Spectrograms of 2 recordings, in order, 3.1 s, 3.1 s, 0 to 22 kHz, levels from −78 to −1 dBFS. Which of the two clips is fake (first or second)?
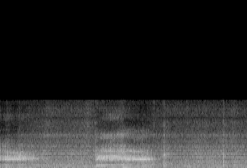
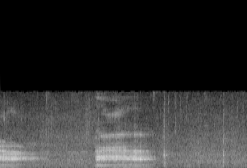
first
